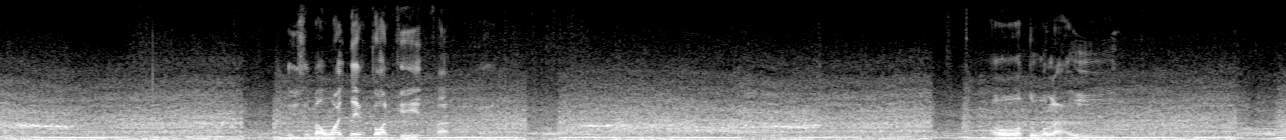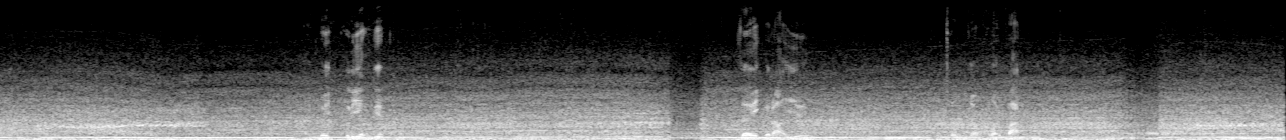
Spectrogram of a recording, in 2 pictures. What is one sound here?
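A sports car engine roars steadily at high revs, dropping briefly with each gear shift.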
